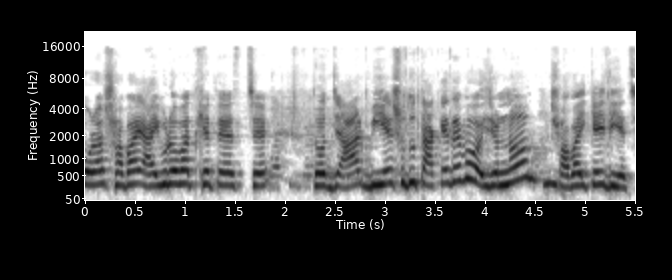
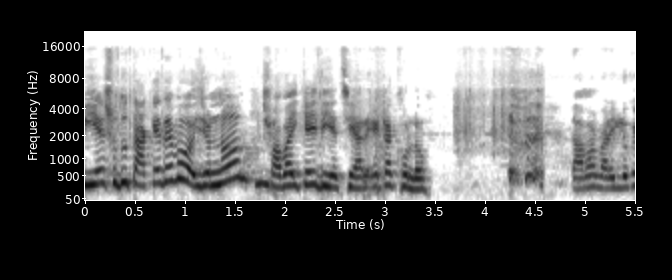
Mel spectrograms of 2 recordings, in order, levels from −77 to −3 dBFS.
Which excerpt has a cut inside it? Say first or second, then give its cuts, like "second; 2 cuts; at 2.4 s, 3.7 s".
second; 1 cut; at 4.6 s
